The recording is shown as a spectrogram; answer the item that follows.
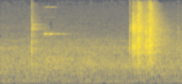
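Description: A faint sharp click about half a second in, then a louder, short burst of high-pitched noise lasting about a third of a second near the end, over low room hiss.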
